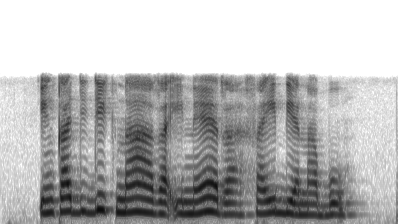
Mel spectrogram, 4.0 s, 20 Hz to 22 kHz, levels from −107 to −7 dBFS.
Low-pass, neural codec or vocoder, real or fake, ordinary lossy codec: 5.4 kHz; none; real; Opus, 64 kbps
